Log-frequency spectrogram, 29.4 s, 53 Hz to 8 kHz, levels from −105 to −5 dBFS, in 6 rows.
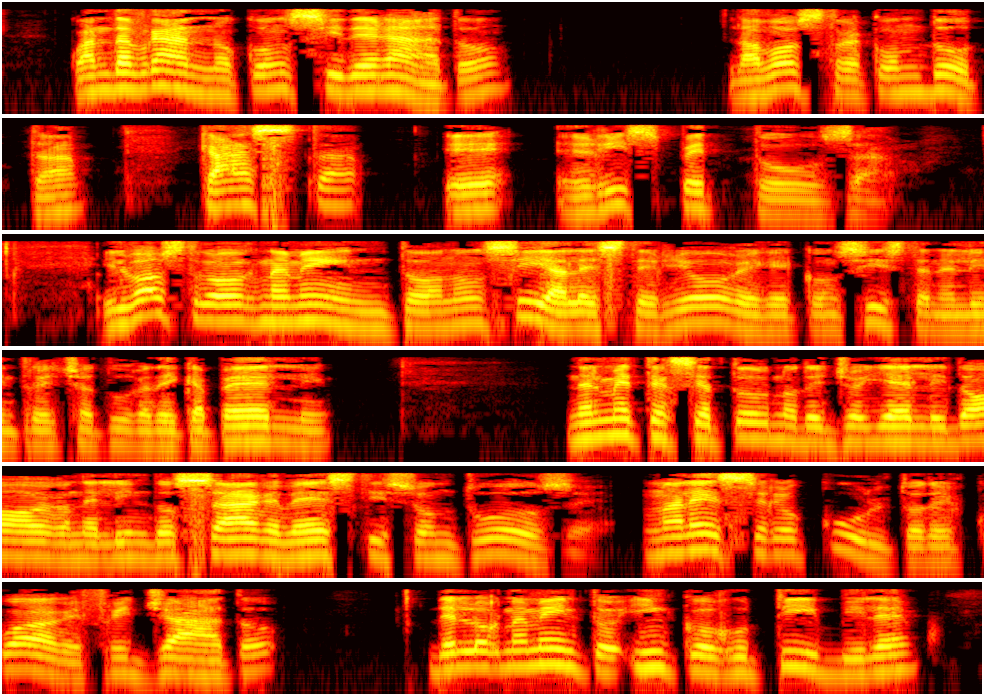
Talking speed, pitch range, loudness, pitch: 75 wpm, 125-160 Hz, -22 LUFS, 145 Hz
